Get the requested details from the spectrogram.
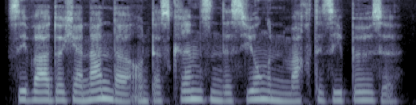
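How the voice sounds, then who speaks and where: A woman narrating a story aloud in a calm, even audiobook reading. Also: lowish voice, brisk, no echo, clean studio sound.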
